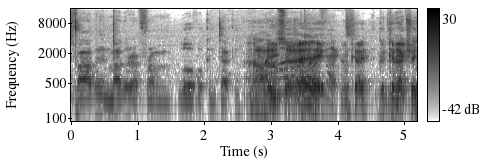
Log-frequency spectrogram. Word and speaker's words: Louisville: father and his father and mother are from Louisville Kentucky nice okay good connection did you hear how I pronounce that L did Lou no I said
